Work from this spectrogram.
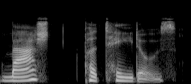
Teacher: like a tea but you don't have to release the tea your tongue just goes to the T position so you won't hear that at all it'll just sound like mash but we really are thinking mashed but no tea mashed potatoes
